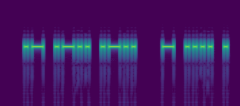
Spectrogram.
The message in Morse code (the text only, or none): ALL THE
